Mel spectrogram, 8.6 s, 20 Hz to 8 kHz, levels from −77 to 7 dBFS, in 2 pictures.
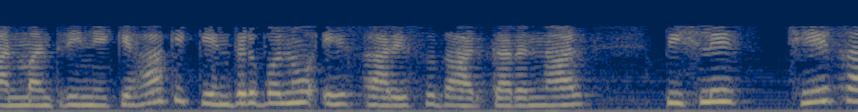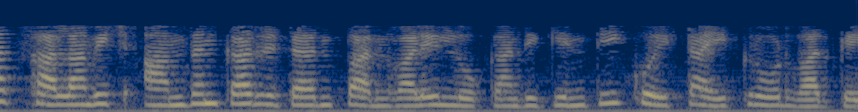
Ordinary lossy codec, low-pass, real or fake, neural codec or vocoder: AAC, 16 kbps; 7.2 kHz; real; none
